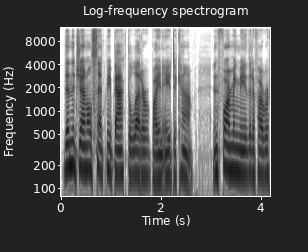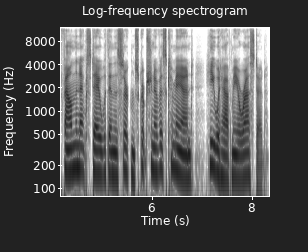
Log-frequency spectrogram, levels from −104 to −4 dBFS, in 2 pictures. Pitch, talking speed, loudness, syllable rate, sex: 155 Hz, 245 wpm, -21 LUFS, 6.1 syllables/s, female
